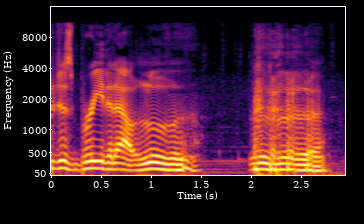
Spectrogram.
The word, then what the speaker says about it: Louisville: You actually pronounced Louisville the proper way. People in Kentucky are supposed to do it. Everyone else across country says Louisville.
